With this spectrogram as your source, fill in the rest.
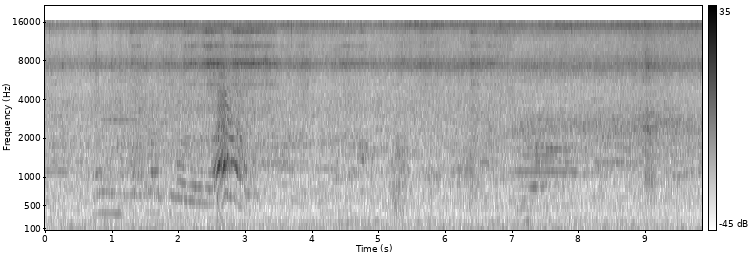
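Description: A wooden spatula scrapes and stirs food in a metal pan.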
